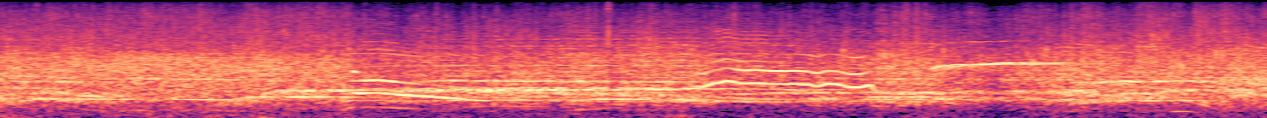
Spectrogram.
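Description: Studio audience applauding steadily, with a few short shouts over it.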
